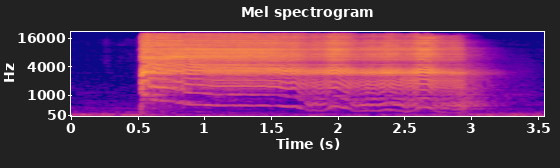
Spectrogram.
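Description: An American bullfrog lets out a loud, harsh, sustained scream that wavers slightly before cutting off.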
